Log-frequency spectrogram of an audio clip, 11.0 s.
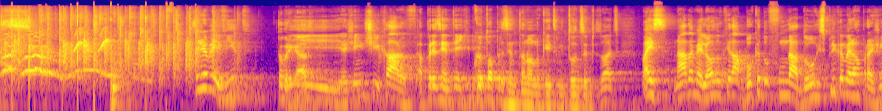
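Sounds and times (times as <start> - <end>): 
round of applause: 0.0 - 3.1
speech: 1.4 - 1.7, 2.4 - 11.0.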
